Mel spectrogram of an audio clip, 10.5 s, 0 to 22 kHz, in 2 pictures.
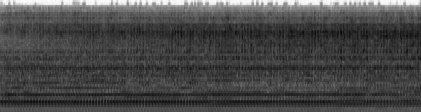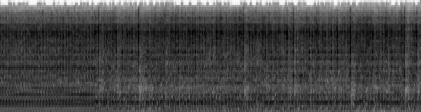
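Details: Polaris Sportsman 850 XP quad, hard-worked bull catcher sat for a couple of years, parked up for pumping oil at the engine breather; first start on jump pack: uneven stumbling idle turning ragged and irregular, shooting flames and misfiring; owner suspects old fuel.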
